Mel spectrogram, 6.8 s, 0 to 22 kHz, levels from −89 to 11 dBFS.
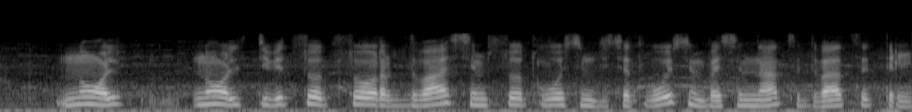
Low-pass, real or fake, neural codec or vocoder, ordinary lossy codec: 7.2 kHz; real; none; MP3, 64 kbps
